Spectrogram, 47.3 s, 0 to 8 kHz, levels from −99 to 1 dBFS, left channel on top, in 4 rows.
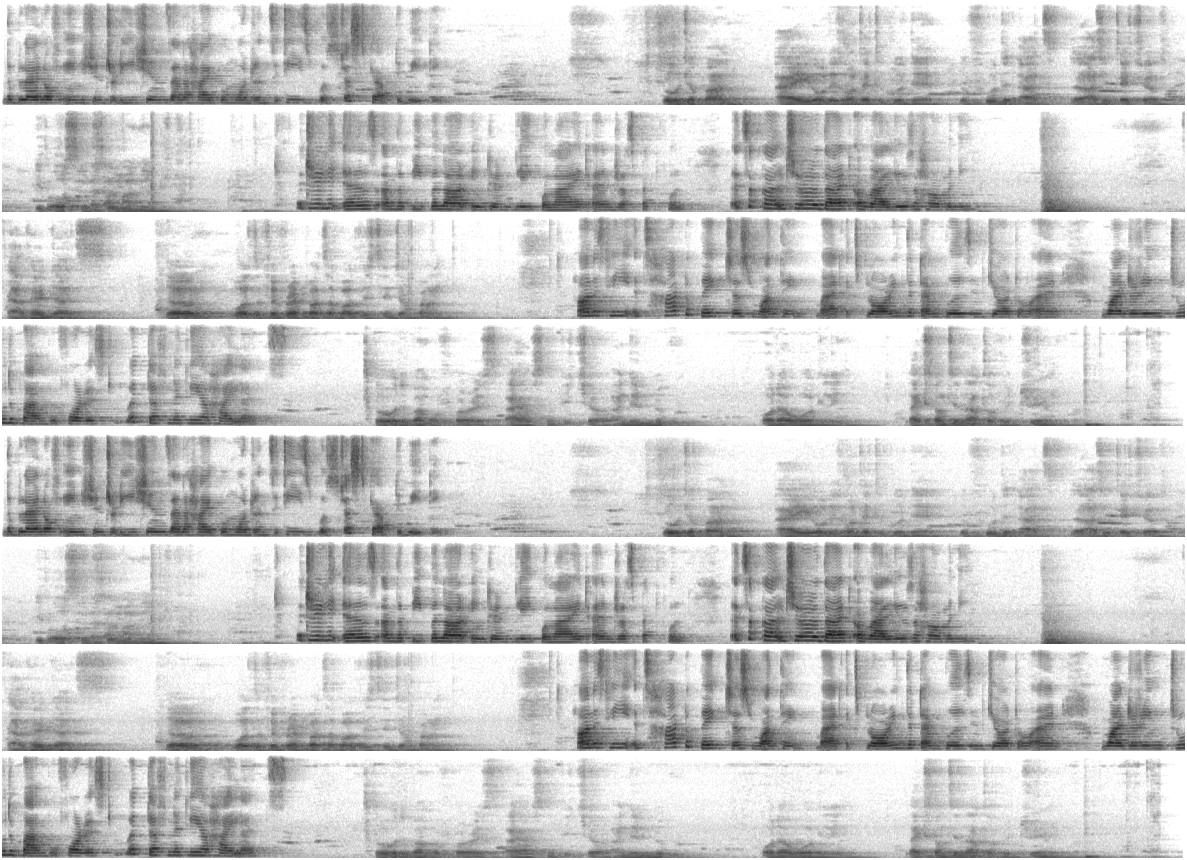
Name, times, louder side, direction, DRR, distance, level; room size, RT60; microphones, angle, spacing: voice 1, 0.0-4.4 14.8-18.7 19.1-21.6 29.4-38.0, right 3 dB, 20° right, 14 dB, 0.5 m, -24 dB
voice 2, 4.9-5.5 6.5-7.5 7.7-11.8 12.1-13.8 14.2-14.3 22.2-22.6 23.7-24.7 25.2-28.1 39.1-42.2 43.1-43.9 44.5-46.4 46.9-47.0, left 2 dB, 30° left, 5 dB, 1.4 m, -33 dB
15.5 x 5.8 x 9.7 m, 0.99 s
head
